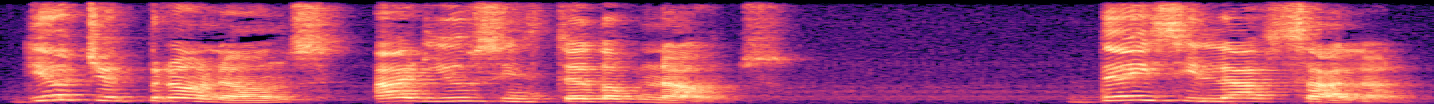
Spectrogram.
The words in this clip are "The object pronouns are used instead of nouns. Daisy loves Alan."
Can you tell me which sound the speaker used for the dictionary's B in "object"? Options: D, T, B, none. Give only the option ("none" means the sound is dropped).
none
